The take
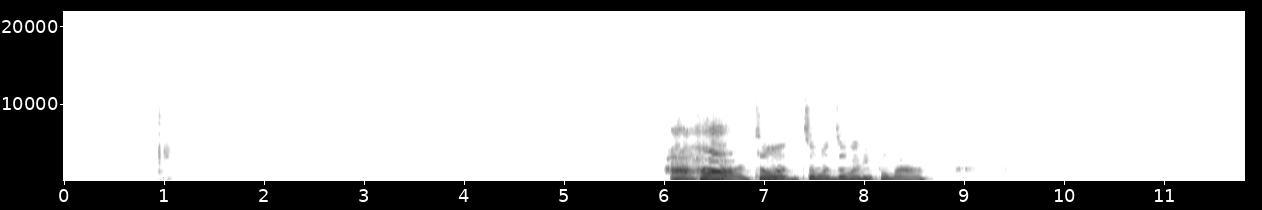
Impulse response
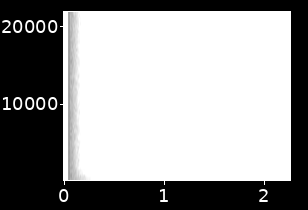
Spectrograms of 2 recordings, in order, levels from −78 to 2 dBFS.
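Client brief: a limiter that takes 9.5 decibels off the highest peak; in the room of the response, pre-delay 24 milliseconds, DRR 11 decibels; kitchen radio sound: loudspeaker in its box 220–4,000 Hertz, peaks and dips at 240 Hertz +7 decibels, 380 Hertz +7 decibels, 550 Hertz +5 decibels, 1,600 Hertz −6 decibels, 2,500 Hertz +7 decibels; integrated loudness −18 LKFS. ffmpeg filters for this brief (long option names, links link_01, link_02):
-filter_complex "[0:a]alimiter=limit=-19.5dB:level=0:latency=1,asplit=2[link_01][link_02];[1:a]atrim=start_sample=2205,adelay=24[link_03];[link_02][link_03]afir=irnorm=-1:irlink=0,volume=-9dB[link_04];[link_01][link_04]amix=inputs=2:normalize=0,highpass=220,equalizer=frequency=240:width_type=q:width=4:gain=7,equalizer=frequency=380:width_type=q:width=4:gain=7,equalizer=frequency=550:width_type=q:width=4:gain=5,equalizer=frequency=1600:width_type=q:width=4:gain=-6,equalizer=frequency=2500:width_type=q:width=4:gain=7,lowpass=frequency=4000:width=0.5412,lowpass=frequency=4000:width=1.3066,volume=9dB"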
